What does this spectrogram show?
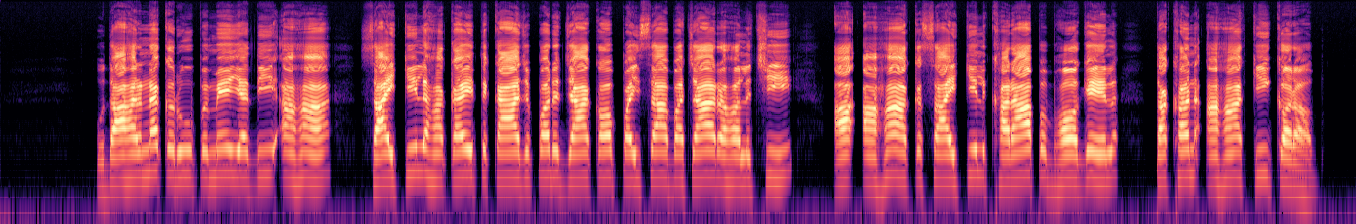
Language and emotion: Maithili, neutral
